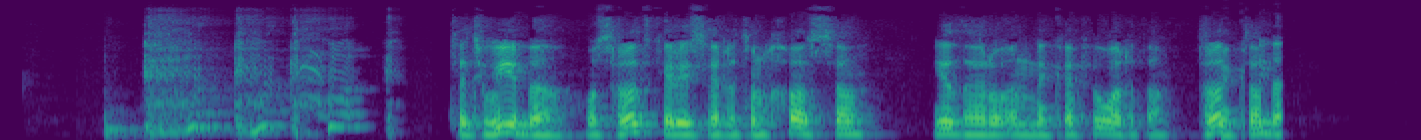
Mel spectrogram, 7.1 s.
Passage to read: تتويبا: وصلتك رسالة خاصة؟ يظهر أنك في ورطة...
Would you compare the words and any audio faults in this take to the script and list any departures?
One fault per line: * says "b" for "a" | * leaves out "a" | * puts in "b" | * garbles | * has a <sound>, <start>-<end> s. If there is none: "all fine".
* has a cough, 0.5-2.1 s
* garbles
